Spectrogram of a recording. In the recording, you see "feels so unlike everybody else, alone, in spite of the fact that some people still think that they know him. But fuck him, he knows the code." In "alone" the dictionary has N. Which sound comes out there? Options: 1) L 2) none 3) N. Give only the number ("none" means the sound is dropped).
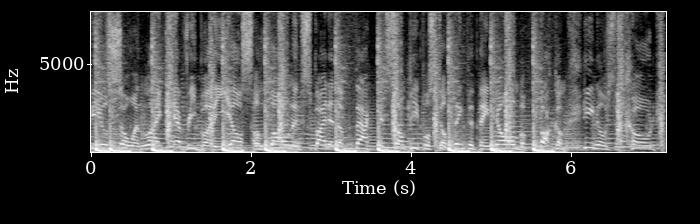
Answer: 3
